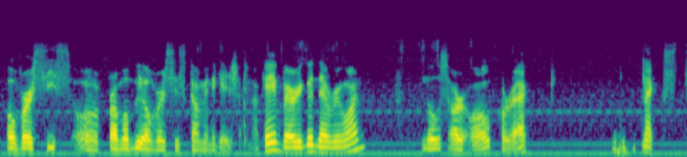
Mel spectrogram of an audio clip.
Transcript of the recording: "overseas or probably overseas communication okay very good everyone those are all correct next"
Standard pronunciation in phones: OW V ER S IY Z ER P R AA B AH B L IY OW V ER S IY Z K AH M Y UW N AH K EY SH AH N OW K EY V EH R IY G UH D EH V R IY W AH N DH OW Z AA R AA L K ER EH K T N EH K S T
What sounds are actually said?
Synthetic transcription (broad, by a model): OW V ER S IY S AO P R AA B AH B L IY OW V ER S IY S K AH M Y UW N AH K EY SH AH N OW K EY V EH R IY G UH D EH V R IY W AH N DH OW S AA R AA L K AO EH K T N EH K S T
